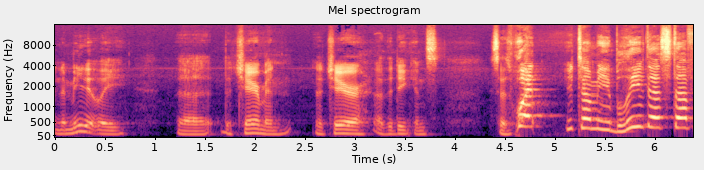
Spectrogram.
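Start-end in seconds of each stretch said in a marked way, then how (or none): 4.6-6.4 mock shrill, very high country-boy yelling outburst. Retelling how the chair of the deacons yelled across the table, imitating the yell. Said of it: "just like starts yelling at me".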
